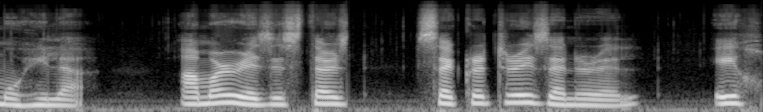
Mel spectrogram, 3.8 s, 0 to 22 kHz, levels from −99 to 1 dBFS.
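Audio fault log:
1.74 s CD skip: a brief tick with a dropout of roughly 10 ms, after which the speech carries on from a slightly different place, so the flow of the sound lurches rather than continuing smoothly. The laser was knocked or met a flaw on the disc and jumped to another turn of the spiral. The player muted for that instant and resumed reading from the new track position, joining two passages that were never adjacent.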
